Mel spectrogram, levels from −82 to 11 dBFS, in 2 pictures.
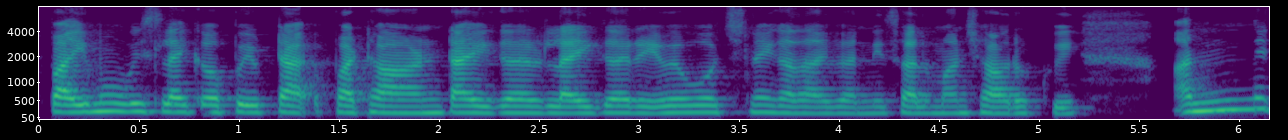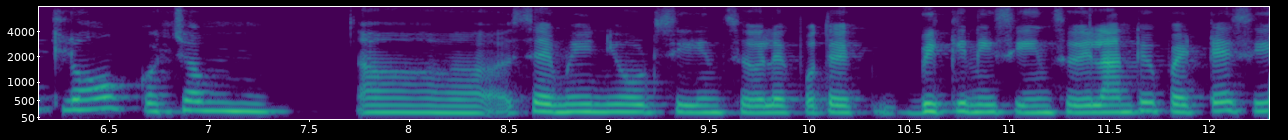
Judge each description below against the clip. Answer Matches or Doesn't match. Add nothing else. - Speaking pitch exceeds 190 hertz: Doesn't match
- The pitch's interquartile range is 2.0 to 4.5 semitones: Matches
